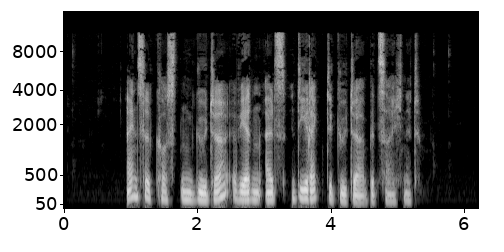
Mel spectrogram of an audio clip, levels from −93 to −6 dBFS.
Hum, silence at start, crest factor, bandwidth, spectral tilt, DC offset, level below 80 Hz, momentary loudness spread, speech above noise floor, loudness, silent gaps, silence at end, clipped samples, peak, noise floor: none; 0.95 s; 22 dB; 12 kHz; -4 dB/octave; under 0.1%; -50 dBFS; 9 LU; 48 dB; -24 LUFS; none; 0.9 s; under 0.1%; -4 dBFS; -73 dBFS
